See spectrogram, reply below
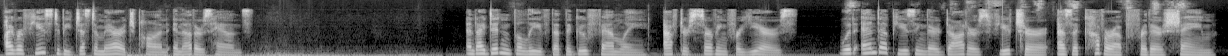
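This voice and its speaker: A woman playing a resolute young noblewoman who testifies formally and deliberately in a costume court drama. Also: medium pitch, warm tone, slight background noise, natural voice. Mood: composed, resolute.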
